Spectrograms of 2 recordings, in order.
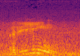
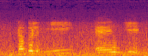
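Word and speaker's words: ह्रीं: दूसरा बीज है रींग, जो पुराण में आया हुआ है। ह और र मिलकर के, और बड़ी मात्रा और ऊपर बिंदी, रींग। उच्चारण होगा WRING, रींग, या बिल्कुल शुद्ध उच्चारण होगा WREENG, रींग। रिंग नहीं, आप उच्चारण कर लेते हैं गलती, रिंग बोल देते हैं, रिंग। रिंग शब्द नहीं है, रींग शब्द है, दीर्घ है, लघु नहीं।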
